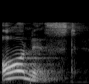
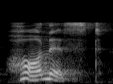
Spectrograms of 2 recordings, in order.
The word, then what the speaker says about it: honest: Then you have the word honest. We don't say honest or honor.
